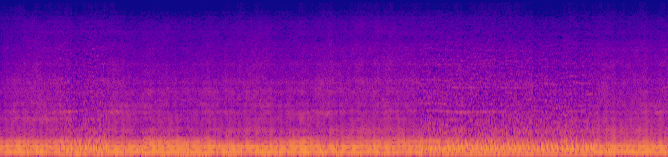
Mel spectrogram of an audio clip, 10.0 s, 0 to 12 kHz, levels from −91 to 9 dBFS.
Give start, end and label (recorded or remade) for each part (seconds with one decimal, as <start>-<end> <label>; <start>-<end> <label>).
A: 0.0-0.9 remade; 0.9-1.6 recorded; 1.6-6.3 remade; 6.3-8.9 recorded; 8.9-10.0 remade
